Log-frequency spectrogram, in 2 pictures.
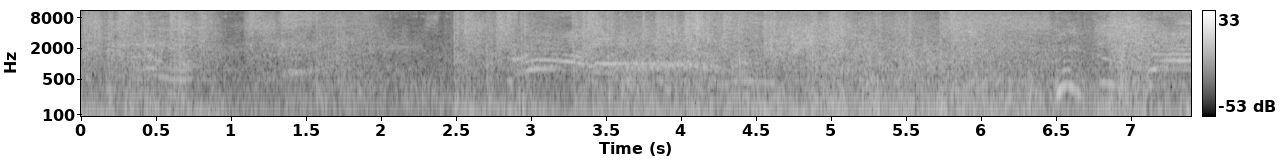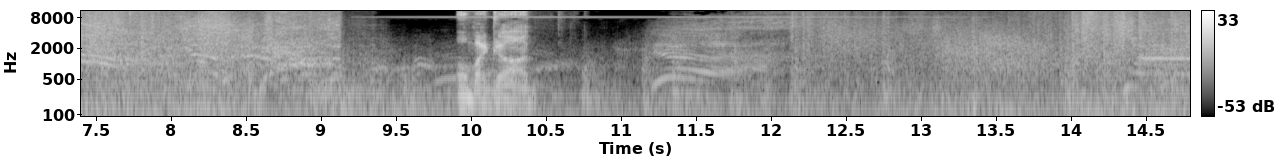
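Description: Creatures screech and snarl.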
